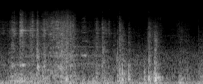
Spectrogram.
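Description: Cardboard boxes and cluttered junk being dragged and shifted by a gloved hand: a steady scraping and rustling of cardboard, broken by many small knocks and clunks.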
